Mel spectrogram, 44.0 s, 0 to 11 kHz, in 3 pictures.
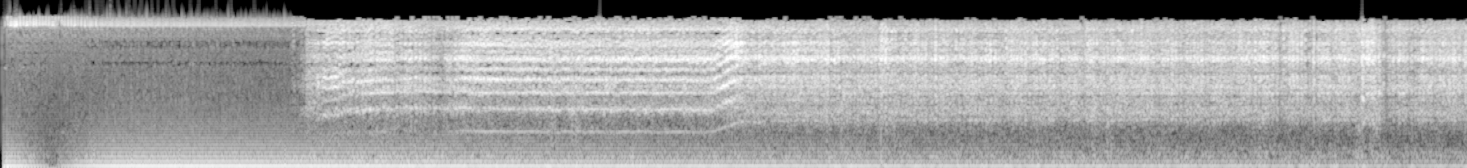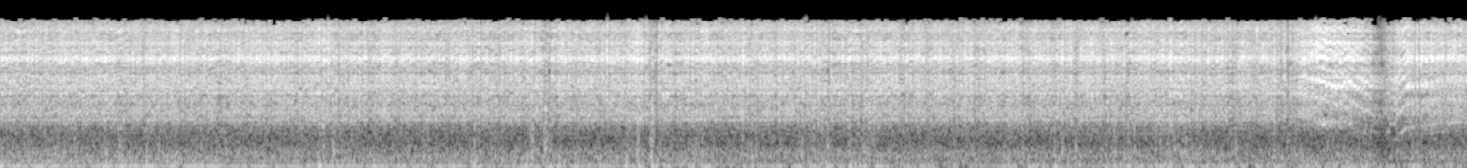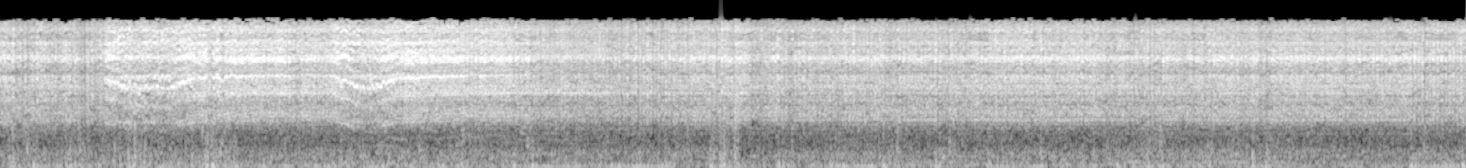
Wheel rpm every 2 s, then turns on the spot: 0, 60, 160, 180, 230, 230, 230, 230, 230, 230, 230, 230, 230, 220, 170, 220, 220, 230, 230, 230, 230, 230.
none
